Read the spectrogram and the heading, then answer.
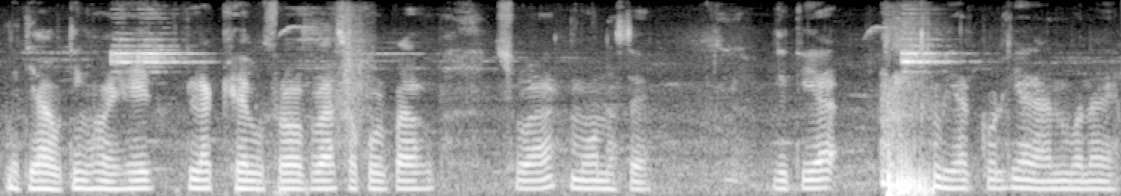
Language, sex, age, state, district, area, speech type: Assamese, male, 30-45, Assam, Charaideo, urban, spontaneous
